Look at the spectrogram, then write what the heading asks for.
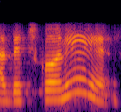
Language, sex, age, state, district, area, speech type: Telugu, female, 18-30, Telangana, Siddipet, urban, conversation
